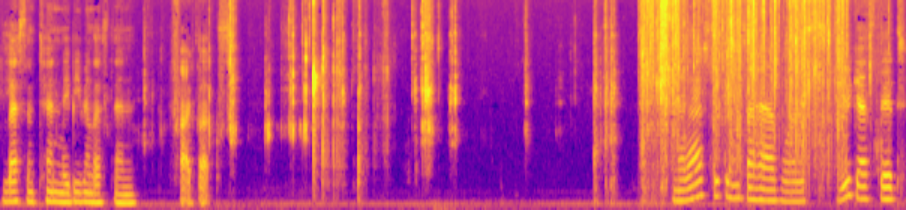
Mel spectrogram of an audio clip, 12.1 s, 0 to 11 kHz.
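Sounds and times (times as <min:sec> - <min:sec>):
plastic bags crinkling: 0:08.5 - 0:12.0.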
